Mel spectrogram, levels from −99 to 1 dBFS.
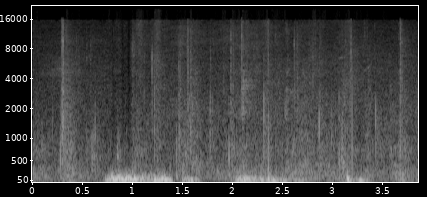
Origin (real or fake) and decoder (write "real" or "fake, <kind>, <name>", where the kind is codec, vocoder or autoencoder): real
